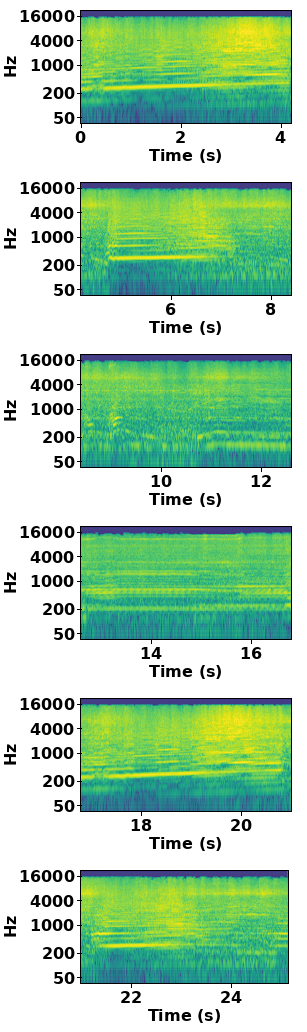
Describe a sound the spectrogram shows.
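A race car engine roars loudly, revving up and dropping with each gear change.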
